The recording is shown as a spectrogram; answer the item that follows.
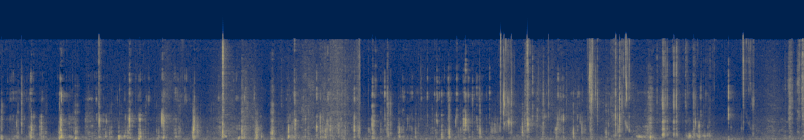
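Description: A person chewing pizza close to the microphone: a dense, irregular run of small crunches and mouth clicks.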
